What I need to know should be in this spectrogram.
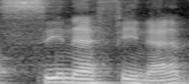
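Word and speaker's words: sine fine: and then you've got sinefine meaning with a long I there sinefine meaning Without End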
